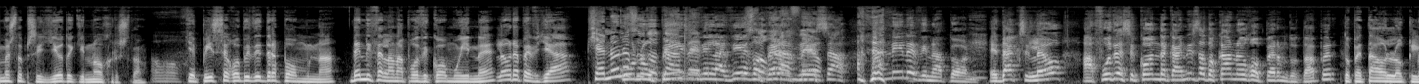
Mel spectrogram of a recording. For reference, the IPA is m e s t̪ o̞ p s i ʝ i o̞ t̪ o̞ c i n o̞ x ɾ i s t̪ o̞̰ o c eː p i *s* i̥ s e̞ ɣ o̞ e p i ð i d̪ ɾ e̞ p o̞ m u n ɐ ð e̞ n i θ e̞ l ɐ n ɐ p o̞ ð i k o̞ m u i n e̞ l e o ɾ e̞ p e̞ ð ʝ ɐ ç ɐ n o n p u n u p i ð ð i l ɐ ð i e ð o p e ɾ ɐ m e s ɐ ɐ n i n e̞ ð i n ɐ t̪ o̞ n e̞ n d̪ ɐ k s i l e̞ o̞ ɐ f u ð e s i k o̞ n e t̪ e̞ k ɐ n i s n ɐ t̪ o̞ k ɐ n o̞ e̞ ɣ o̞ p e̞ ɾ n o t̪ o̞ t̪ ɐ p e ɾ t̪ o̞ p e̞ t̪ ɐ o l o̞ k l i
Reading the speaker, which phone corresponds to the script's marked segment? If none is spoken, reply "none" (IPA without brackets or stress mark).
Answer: s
